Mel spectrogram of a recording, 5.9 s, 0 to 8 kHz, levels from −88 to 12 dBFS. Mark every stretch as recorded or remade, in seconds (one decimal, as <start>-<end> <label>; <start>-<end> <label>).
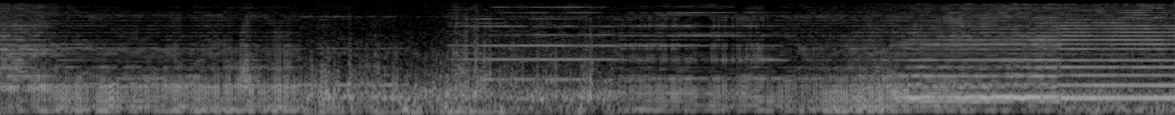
0.0-1.5 remade; 1.5-3.1 recorded; 3.1-5.3 remade; 5.3-5.9 recorded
